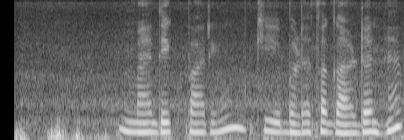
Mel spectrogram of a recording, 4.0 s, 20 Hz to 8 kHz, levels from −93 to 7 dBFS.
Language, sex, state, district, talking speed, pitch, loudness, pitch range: Hindi, male, Chhattisgarh, Raipur, 160 wpm, 205 Hz, -14 LUFS, 200-230 Hz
